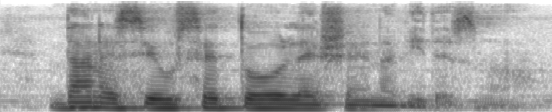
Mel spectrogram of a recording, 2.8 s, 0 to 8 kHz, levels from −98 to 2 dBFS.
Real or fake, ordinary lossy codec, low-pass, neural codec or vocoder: real; none; 7.2 kHz; none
